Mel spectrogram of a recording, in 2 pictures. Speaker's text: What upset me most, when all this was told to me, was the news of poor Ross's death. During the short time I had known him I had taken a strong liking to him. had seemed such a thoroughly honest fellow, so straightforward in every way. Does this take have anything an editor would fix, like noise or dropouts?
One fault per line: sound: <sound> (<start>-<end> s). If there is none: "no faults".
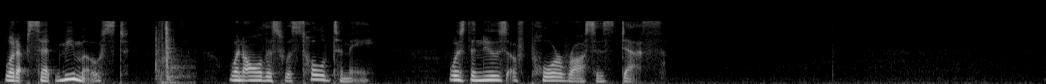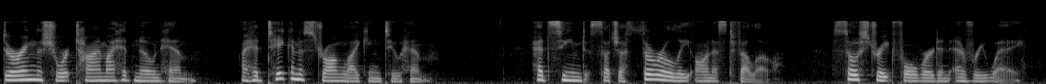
sound: thud (1.5-2.0 s)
